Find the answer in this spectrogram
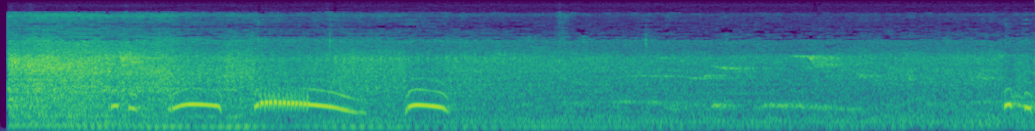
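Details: Male spotted dove, a cage bird prized for contest cooing, delivering one three-part coo phrase with a long sliding middle note over a steady low hum and faint background chirping.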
